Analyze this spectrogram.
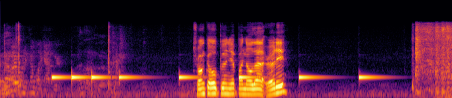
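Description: A car's warning chime dings repeatedly.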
